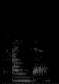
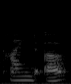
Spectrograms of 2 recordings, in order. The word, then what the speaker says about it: kind of: vietnamese food for dinner you'll also notice that the pronunciation there changes to kinda kinda not kind of but kana depending on the way the sentence is made though kind of can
